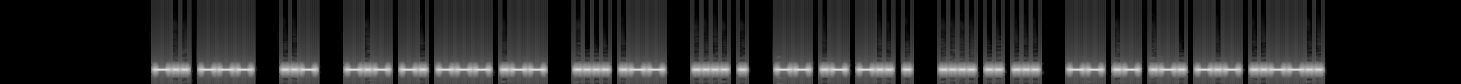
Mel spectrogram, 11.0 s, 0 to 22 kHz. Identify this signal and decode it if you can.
Morse code, heard as a keyed tone, about 36 wpm, 700 Hz. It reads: DO U KNOW HW HE MADE HIS MARK?
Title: Sentences from Top 300 Words and Abbreviations 35wpm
